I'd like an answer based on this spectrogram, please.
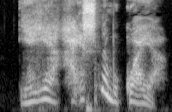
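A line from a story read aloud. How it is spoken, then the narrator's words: Low voice. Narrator (Chinese): 阿莲低声的说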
